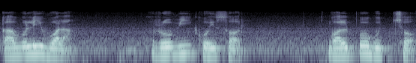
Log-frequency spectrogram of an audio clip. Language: Bangla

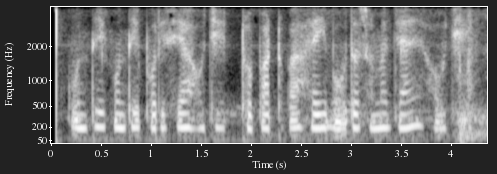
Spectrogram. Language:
Odia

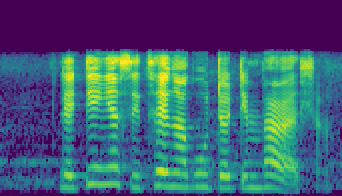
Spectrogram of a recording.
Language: Swati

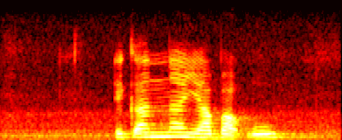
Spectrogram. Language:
Southern Sotho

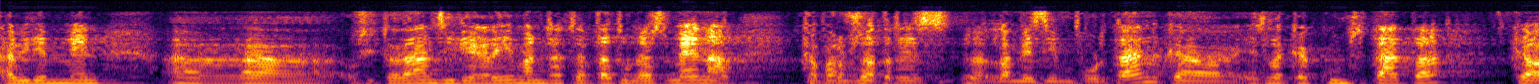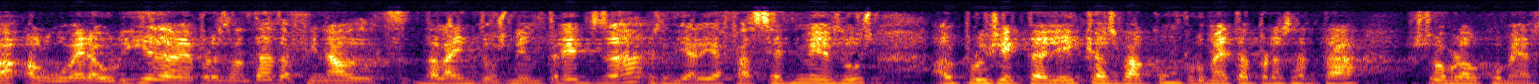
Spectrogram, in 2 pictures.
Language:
Catalan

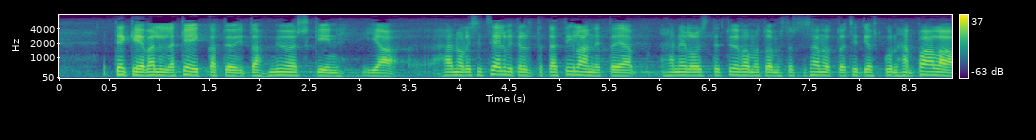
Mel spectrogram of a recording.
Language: Finnish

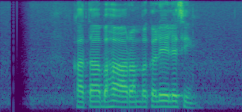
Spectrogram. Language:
Sinhala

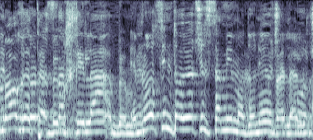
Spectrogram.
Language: Hebrew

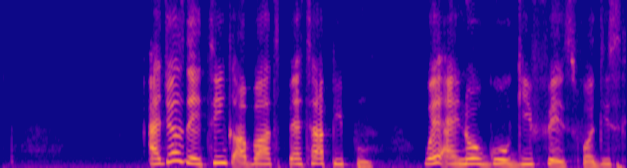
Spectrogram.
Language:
Nigerian Pidgin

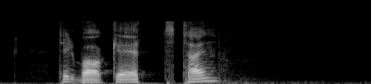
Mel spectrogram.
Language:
Norwegian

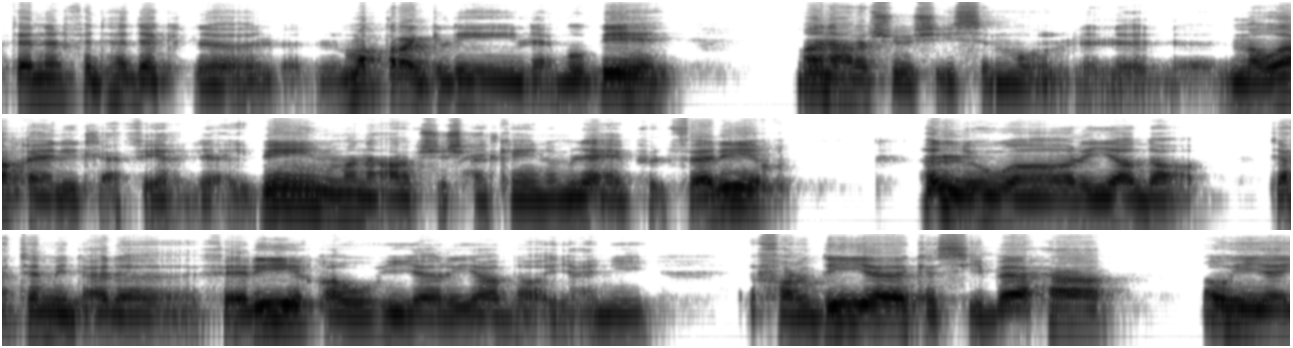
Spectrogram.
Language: Algerian Saharan Arabic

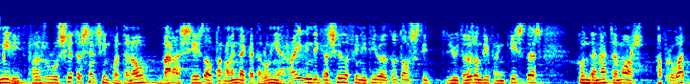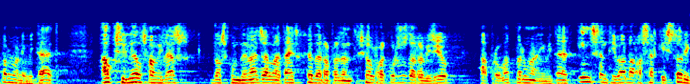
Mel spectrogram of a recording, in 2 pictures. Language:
Catalan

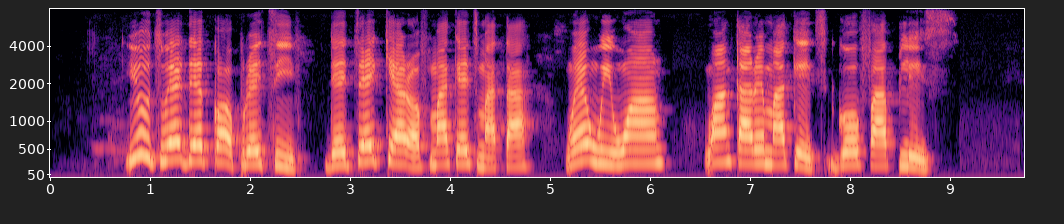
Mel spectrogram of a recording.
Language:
Nigerian Pidgin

